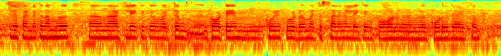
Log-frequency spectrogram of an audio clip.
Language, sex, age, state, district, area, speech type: Malayalam, female, 45-60, Kerala, Thiruvananthapuram, rural, spontaneous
